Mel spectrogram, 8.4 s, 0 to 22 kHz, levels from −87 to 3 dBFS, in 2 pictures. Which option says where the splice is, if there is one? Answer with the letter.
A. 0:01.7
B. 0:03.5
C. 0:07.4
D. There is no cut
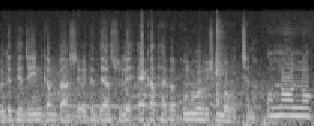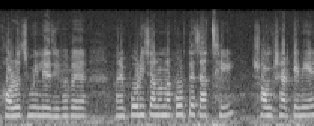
B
